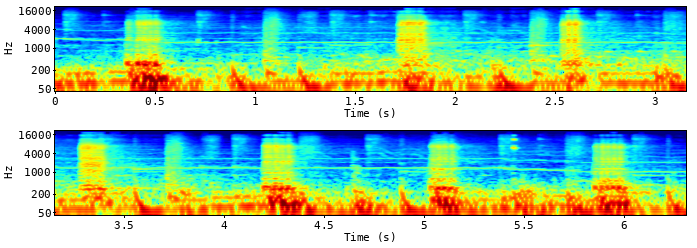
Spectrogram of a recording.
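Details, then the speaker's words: Chevrolet Chevette front end: dry creaking squeaks in bursts as the car is rocked and the steering is turned, with stiff steering and play in the wheel; owner suspects tie rod end, ball joints or control-arm bushing. "E agora tá começando a fazer um Ranger né e não sei o que"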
